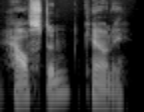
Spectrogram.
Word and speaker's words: Houston: The name of that county is spelled the exact same way as Houston. But that's not how you pronounce it. – Houston? – Houston County. – Houston County.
